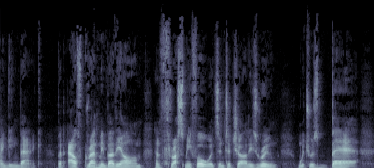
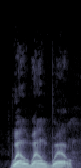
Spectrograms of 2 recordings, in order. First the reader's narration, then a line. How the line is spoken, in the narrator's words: Charlie said quietly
